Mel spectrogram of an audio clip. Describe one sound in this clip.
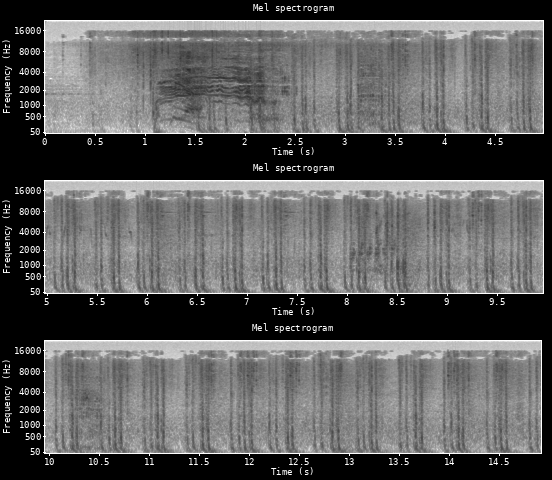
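A horse's hooves thud rapidly on soft ground at a gallop.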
